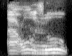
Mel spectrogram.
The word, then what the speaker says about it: أعوذ: জাল উচ্চারণ নরম হবে, আউযু, যু।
